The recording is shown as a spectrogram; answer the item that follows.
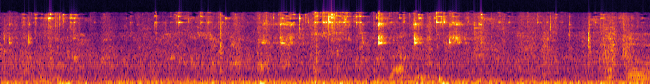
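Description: Huskies play-wrestling: collar chains and tags jingling with scattered small clicks, and a brief faint whine about four seconds in, over a steady low rumble.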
